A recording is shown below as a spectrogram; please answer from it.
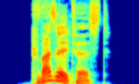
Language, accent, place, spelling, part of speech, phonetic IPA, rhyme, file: German, Germany, Berlin, quasseltest, verb, [ˈkvasl̩təst], -asl̩təst, De-quasseltest.ogg
- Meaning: inflection of quasseln: 1. second-person singular preterite 2. second-person singular subjunctive II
